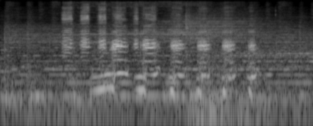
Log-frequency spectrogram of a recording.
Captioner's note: duck calls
